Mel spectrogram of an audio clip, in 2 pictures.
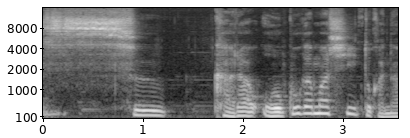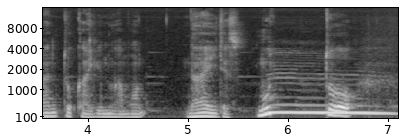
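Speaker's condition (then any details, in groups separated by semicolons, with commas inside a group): Stuttering; long-standing, man in his fifties, coped by changing methods rather than trying to remove stutter; prolonged sounds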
